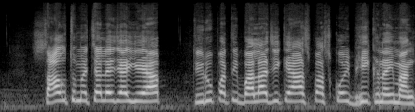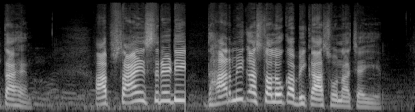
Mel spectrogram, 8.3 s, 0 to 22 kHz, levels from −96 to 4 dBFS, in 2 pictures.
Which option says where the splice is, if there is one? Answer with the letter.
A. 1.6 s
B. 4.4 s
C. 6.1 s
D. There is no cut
C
